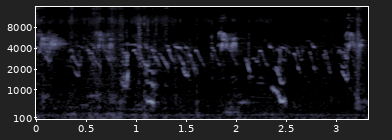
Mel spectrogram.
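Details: Grey francolin chicks with their mother: a steady stream of thin, high, downslurred peeps, rapid and overlapping, with a few lower single notes between them.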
